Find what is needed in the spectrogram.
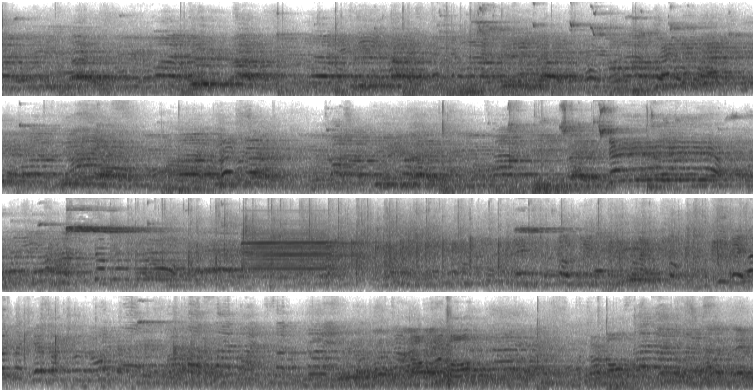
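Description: Basketball bouncing on a gym floor during game play, with players and spectators talking throughout.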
